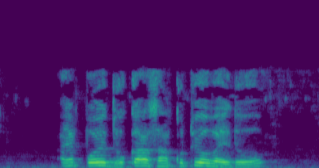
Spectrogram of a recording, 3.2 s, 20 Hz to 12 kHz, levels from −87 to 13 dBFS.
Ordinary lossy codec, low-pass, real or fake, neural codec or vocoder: MP3, 48 kbps; 7.2 kHz; real; none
